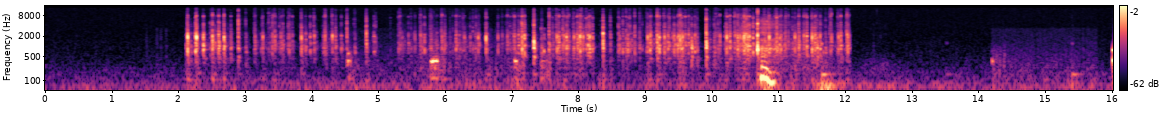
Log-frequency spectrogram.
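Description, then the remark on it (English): Rapid, steady typing of an email on a computer keyboard, a dense run of clicks lasting about ten seconds before stopping, with quiet room tone on either side and no talking. “He finally got bored with listening to me typing.”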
